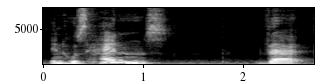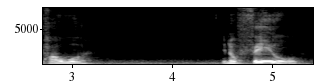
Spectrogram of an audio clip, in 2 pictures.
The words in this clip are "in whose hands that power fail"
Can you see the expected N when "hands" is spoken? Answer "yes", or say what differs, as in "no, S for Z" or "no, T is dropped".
yes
